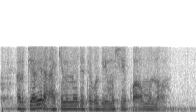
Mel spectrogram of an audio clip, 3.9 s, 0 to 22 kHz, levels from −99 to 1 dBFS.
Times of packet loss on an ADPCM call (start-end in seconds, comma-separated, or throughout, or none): none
